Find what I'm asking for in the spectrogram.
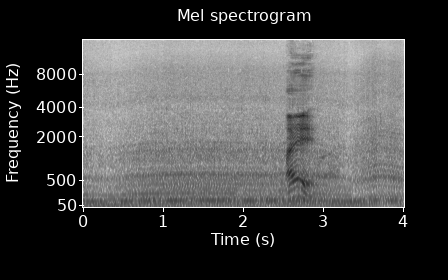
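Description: A tuned car engine fitted with nitro and turbo in the video game Car For Sale Simulator 2023, a steady low idling hum with a faint drifting pitch, and a brief voice exclaiming over it midway.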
